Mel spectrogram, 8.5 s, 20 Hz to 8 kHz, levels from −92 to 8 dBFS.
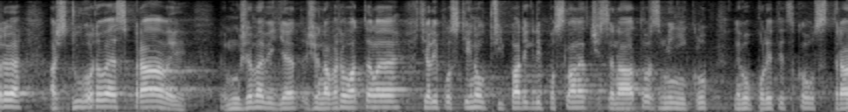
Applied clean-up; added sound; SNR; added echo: neural separator model SepFormer DNS4.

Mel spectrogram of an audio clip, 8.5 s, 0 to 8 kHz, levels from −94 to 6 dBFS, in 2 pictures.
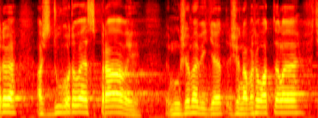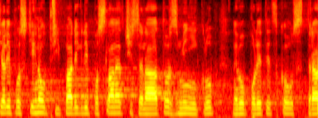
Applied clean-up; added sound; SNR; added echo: none; none; none; none.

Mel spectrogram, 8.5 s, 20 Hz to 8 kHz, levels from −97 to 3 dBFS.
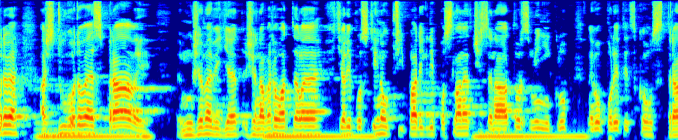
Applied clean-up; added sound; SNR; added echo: classical method Wiener filter.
